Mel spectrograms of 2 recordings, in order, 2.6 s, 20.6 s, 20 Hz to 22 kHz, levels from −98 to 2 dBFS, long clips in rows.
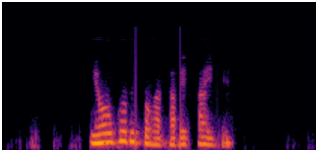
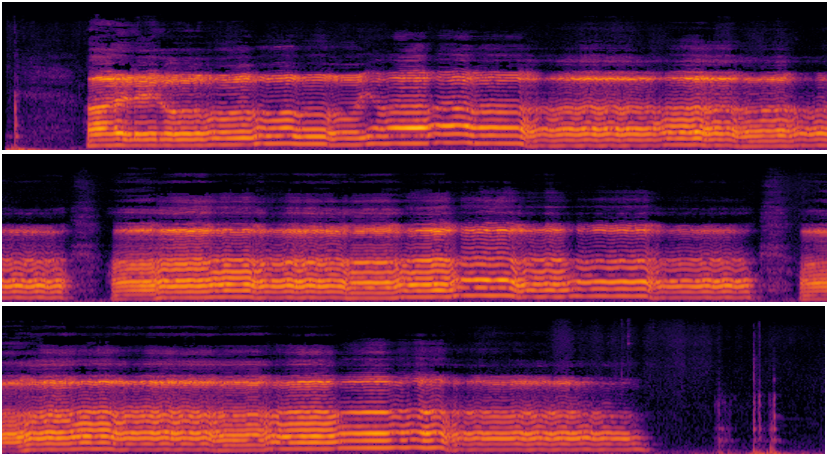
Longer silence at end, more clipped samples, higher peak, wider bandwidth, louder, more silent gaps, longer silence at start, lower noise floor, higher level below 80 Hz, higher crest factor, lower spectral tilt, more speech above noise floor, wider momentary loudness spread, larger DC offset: first, 0.7 s vs 0.35 s; neither; second, -14 dBFS vs -8 dBFS; second, 3.7 kHz vs 10.5 kHz; second, -28 LUFS vs -24 LUFS; neither; first, 0.25 s vs 0.05 s; about the same, -59 dBFS vs -61 dBFS; second, -68 dBFS vs -60 dBFS; about the same, 18 dB vs 18 dB; first, -10.5 dB/octave vs -5.5 dB/octave; second, 32 dB vs 38 dB; first, 11 LU vs 8 LU; neither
